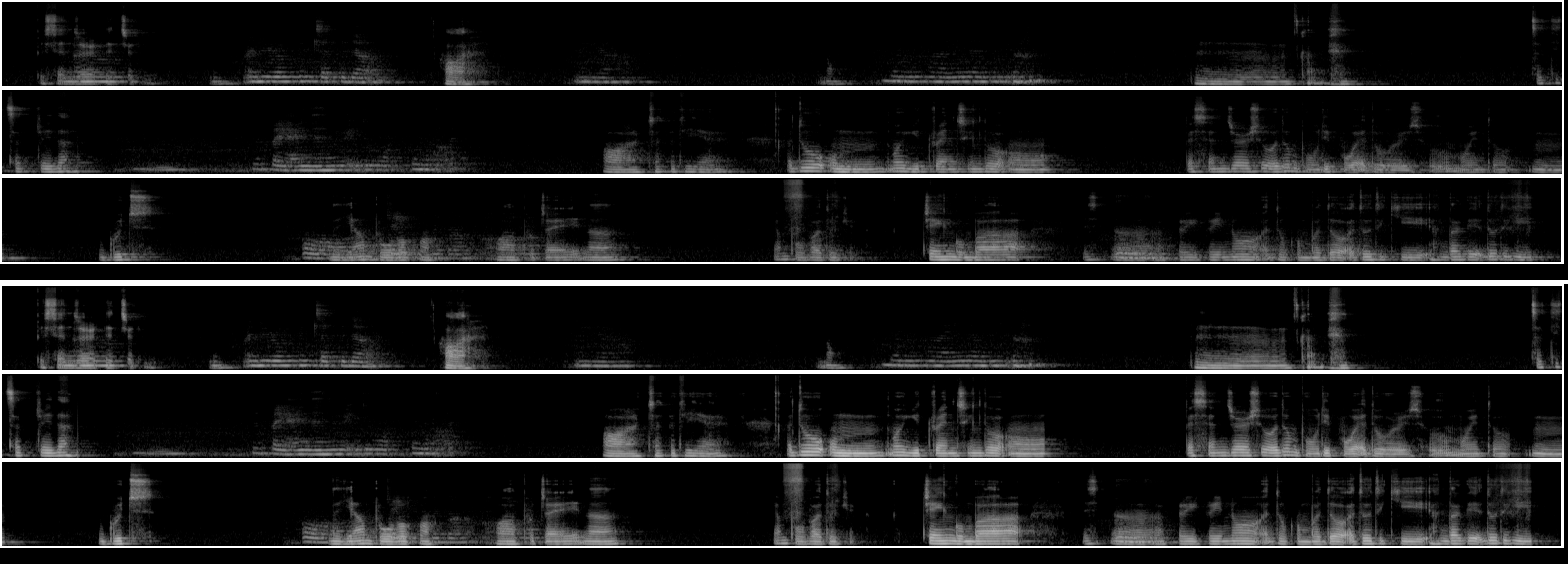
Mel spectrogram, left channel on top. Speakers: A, on the right; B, on the right.
A: ꯄꯦꯁꯦꯟꯖꯔꯗ
B: ꯑꯔꯣ
A: ꯆꯠꯂꯤ ꯎꯝ.
B: ꯑꯗꯨꯔꯣꯝ ꯗꯨꯝ ꯆꯠꯄꯗ
A: ꯑꯣꯏ
B: ꯏꯌ
A: ꯅꯧ
B: ꯌꯥꯝ ꯅꯨꯉꯥꯏꯅ ꯑꯗꯨꯁꯨ
A: ꯎꯝ ꯈꯠ ꯆꯠꯇꯤ ꯆꯠꯇ꯭ꯔꯦꯗ
B: ꯎꯝ ꯆꯠꯄ ꯌꯥꯏꯅ ꯅꯣꯏ ꯑꯗꯨꯒ ꯄꯨꯡ ꯑ
A: ꯑꯣ ꯆꯠꯄꯗꯤ ꯌꯥꯏ ꯑꯗꯨ ꯎꯝ ꯃꯣꯏꯒꯤ ꯇ꯭ꯔꯦꯟꯁꯤꯡꯗꯣ ꯑꯣ ꯄꯦꯁꯦꯟꯖꯔꯁꯨ ꯑꯗꯨꯝ ꯄꯨꯗꯤ ꯄꯨꯌꯦ ꯑꯗꯨ ꯑꯣꯏꯔꯁꯨ ꯃꯣꯏꯗꯣ ꯎꯝ ꯨꯒꯨꯠꯁ
B: ꯑꯣ
A: ꯅ ꯌꯥꯝ
B: ꯄꯣꯠ
A: ꯄꯣꯕꯀꯣ
B: ꯆꯩꯒꯨꯝꯕꯗꯣ ꯑꯣ
A: ꯋꯥ ꯄꯨꯠꯆꯩꯅ ꯌꯥꯝ ꯄꯨꯕ ꯑꯗꯨꯒꯤ ꯆꯦꯡꯒꯨꯝꯕ ꯏꯁ
B: ꯎꯝ
A: ꯑ ꯀꯔꯤ ꯀꯔꯤꯅꯣ ꯑꯗꯨꯒꯨꯝꯕꯗꯣ ꯑꯗꯨꯗꯀꯤ ꯍꯟꯗꯛꯗꯤ ꯑꯗꯨꯗꯒꯤ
